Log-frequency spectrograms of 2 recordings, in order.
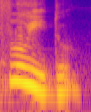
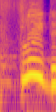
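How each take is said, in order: First: The u and i are separate syllables. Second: The u and i form one syllable. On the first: It is the verb form. The speaker calls it wrong. "e não o fluido" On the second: It names the substance. The speaker calls it right. "é o fluido de freio que você troca"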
